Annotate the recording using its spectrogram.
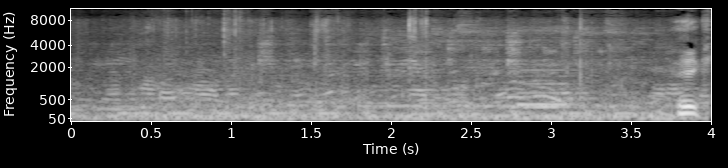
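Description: Several people talking in the background, their voices overlapping, over a steady low rumble.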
